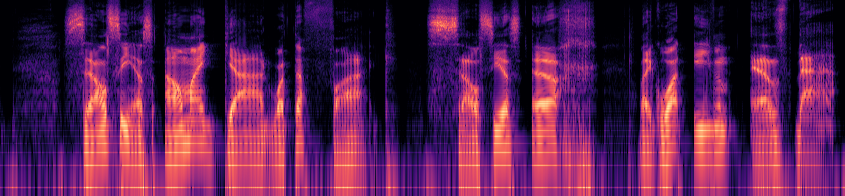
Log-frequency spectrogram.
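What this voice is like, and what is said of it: Mock American accent. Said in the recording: “my US listeners are going to be like, Celsius, what the fuck's that? Although they won't be saying it in that accent. ... That's what they'll be doing.”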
